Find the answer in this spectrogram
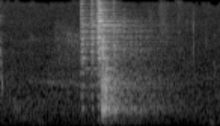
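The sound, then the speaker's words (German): A kitchen knife strikes once as it cuts through the green tops of onions, a brief, crisp chop that briefly stands out from quiet surroundings. “Das schneiden wir ganz einfach. Nehmen wir uns nur das Grüne daher, dadurch, dass wir hier die rote Zwiebel schon haben.”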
